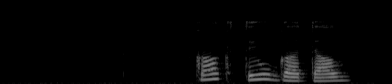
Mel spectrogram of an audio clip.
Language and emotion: Russian, neutral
